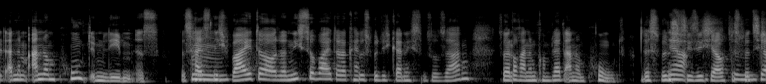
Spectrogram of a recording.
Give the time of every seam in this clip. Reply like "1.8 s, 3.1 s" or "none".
3.6 s, 4.2 s, 5.1 s, 6.3 s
